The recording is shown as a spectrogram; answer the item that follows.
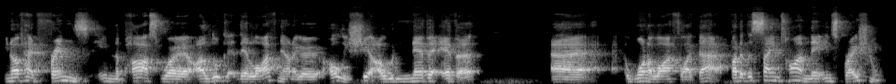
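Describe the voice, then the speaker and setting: A man's voice: mid-range voice, a little fast, fairly bright tone. Blunt swearing man, echoey room. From Australia. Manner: blunt, emphatic, swears freely. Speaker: guest, success coach. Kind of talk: casual podcast interview. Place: room with a bookshelf.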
